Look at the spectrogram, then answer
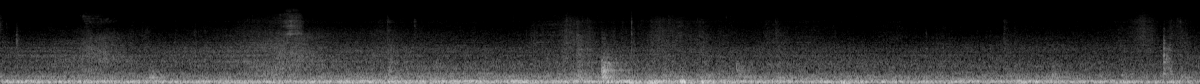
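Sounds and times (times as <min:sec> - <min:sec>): car interior engine and tyre rumble: 0:00.0 - 0:12.0.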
